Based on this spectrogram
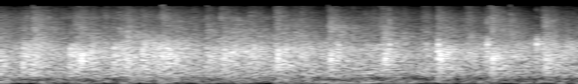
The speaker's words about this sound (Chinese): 我们一起鼓掌欢迎文森弟兄。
